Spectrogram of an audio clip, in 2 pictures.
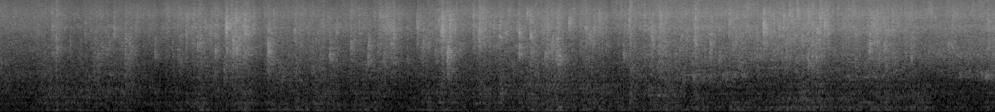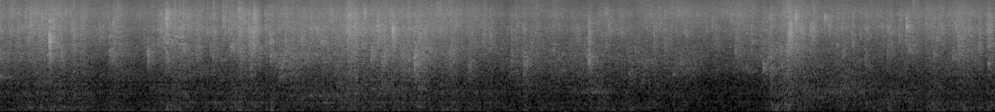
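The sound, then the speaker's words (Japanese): A shower runs steadily, its water hissing and splashing in a continuous spray as it rinses away thick soapy foam, with no voices present. “確かにシャワーで洗い流すときってすっごく気持ちいいもんね。”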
